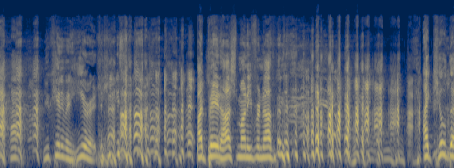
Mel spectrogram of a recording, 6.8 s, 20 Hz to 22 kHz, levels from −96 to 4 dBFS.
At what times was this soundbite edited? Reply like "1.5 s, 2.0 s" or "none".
3.0 s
